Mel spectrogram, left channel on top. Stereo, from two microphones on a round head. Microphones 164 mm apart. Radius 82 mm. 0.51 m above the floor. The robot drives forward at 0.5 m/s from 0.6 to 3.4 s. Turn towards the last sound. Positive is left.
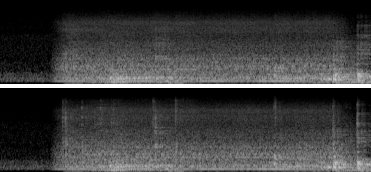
turn(degrees=-65)  # may be behind; listen again after turning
